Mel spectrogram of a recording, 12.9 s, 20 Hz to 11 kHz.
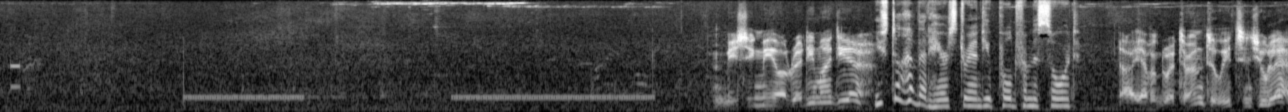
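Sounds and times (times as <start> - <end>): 
steady road and traffic noise: 0.0 - 12.8
cell phone dialing tones: 1.8 - 3.4, 4.4 - 6.7
speech: 7.2 - 12.8.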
